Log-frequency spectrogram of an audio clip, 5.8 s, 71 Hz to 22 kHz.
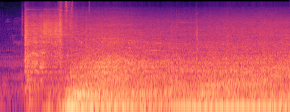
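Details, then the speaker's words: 1989 Chevy K1500 mechanical fan, after fan clutch replacement, engine warm at idle: steady idle with strong even whoosh as fan pulls hard; normal engagement. "it's going to take I don't know a couple minutes maybe for that spring as it's drawing air through the radiator which is hot it's heating the spring up and it's going to allow the fan to uh lock up more"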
